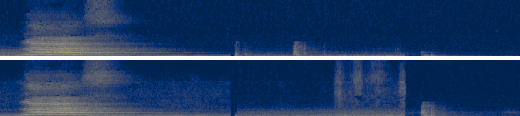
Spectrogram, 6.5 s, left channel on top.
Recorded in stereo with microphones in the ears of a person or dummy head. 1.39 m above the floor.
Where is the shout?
85° right, 2.0 m; by 1.3 s 70° right (ahead or behind), 1.7 m.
